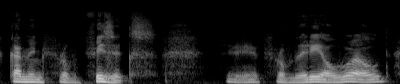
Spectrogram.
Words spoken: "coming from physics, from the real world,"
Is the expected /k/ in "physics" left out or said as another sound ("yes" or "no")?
no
